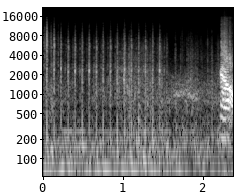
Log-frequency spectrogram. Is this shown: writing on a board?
no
